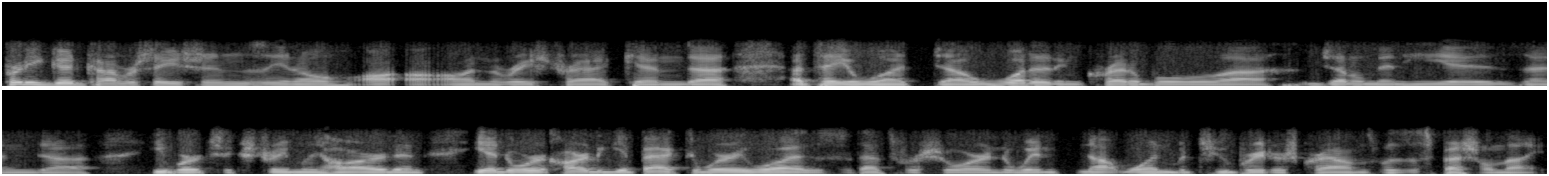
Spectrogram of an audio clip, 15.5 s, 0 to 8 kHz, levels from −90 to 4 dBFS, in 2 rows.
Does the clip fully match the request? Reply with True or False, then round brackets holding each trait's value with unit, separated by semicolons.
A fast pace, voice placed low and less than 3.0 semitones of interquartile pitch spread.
True (220 wpm; 110 Hz; 2.4 semitones)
